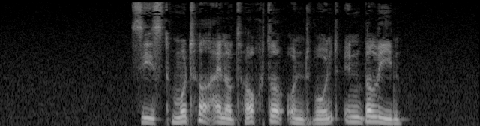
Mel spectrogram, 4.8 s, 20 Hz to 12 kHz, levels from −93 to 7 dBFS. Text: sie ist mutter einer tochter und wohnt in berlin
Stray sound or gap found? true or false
false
